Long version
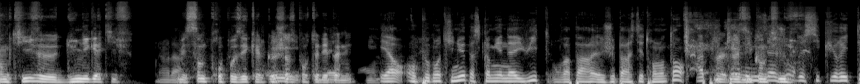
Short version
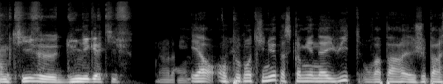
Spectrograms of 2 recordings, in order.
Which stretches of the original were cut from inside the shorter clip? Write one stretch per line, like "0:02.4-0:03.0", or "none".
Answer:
0:01.7-0:03.6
